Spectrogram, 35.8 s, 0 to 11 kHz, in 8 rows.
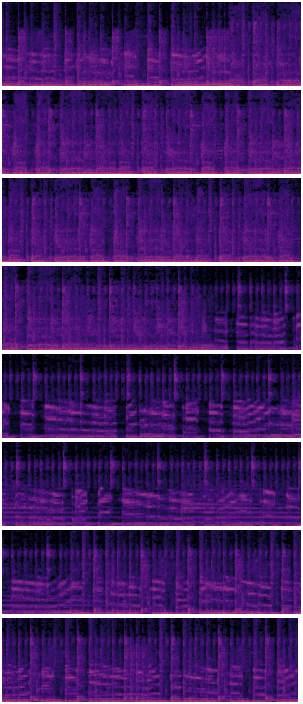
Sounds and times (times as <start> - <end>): Music: 0.0 - 35.8.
